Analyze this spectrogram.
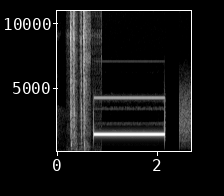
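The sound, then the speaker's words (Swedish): An answering machine beep plays when messages are played back. Two short noisy bursts come first, then a single long, steady, high electronic tone lasts over a second before it stops abruptly. Soft hiss follows. “inget avsnitt av Rivierans quiz är ju komplett utan att man kollar telefonsvaren. Vi ska se om vi har fått något meddelande idag.”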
